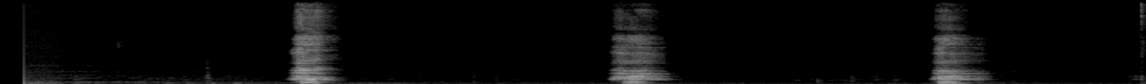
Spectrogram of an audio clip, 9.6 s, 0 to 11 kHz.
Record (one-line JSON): {"exhalation_length": "9.6 s", "exhalation_amplitude": 25344, "exhalation_signal_mean_std_ratio": 0.26, "survey_phase": "alpha (2021-03-01 to 2021-08-12)", "age": "65+", "gender": "Female", "wearing_mask": "No", "symptom_none": true, "smoker_status": "Never smoked", "respiratory_condition_asthma": false, "respiratory_condition_other": false, "recruitment_source": "REACT", "submission_delay": "3 days", "covid_test_result": "Negative", "covid_test_method": "RT-qPCR"}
